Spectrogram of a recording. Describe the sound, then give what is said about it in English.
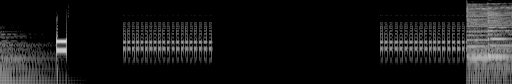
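Ringback tone of an outgoing telephone call: a short beep, then two long, buzzing rings separated by a stretch of silence, before a louder, dense sound cuts in at the end. “The woman on the line, whichever sister it was, might know the answer. I gave her a call back.”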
